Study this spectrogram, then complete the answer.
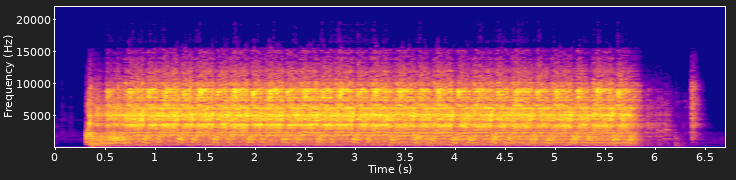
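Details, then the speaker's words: Exmark Yazoo Kees ZT Max 42-inch zero-turn with Kawasaki engine, new starter, jumper battery attached, cranking to purge air from the fuel system. Even cranking about three beats a second, no grind; fuel pump suspected tired. "but um the new starter sounds pretty good"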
